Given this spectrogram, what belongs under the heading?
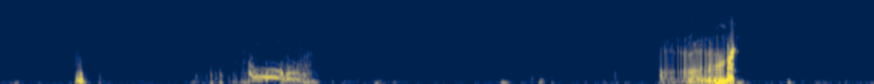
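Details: Low gurgling rumbles in two longer bursts with small pops between, recorded late at night; ordinary stomach growling (borborygmi).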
